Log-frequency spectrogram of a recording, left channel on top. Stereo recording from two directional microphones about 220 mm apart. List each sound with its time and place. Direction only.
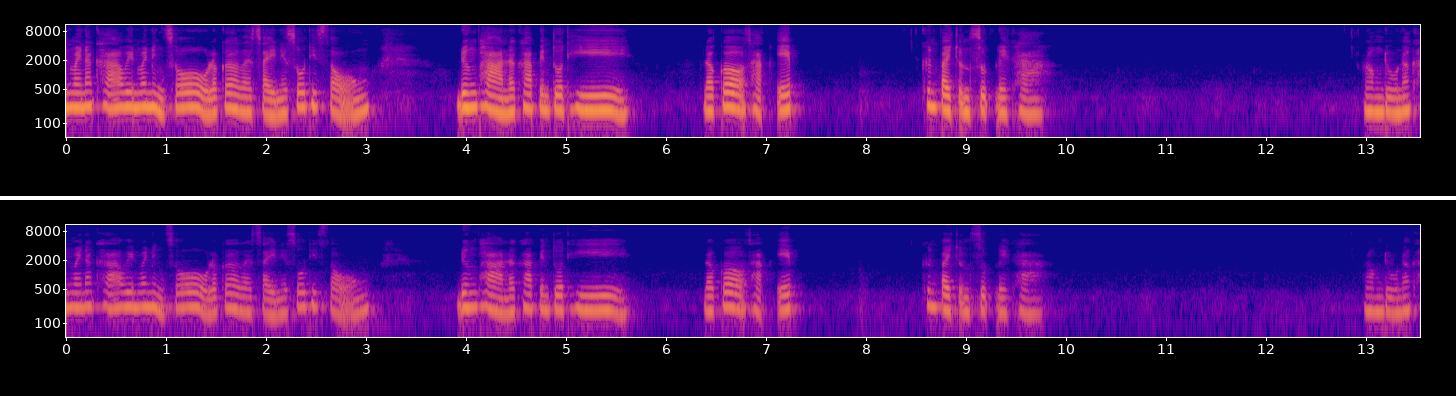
0.0 s speech: 30° left (ahead or behind)
8.5 s speech: 30° left (ahead or behind)
13.0 s speech: 30° left (ahead or behind)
